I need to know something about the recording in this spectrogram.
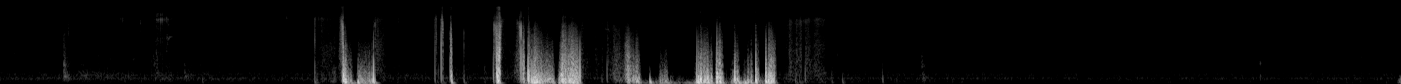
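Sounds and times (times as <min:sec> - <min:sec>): rubbing on microphone: 0:03.2 - 0:09.0.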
